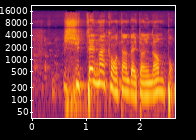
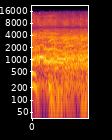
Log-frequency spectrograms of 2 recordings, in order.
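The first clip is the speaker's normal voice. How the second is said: bursting out laughing; big shouted laugh; loud laugh; 4 semitones higher, 5 dB louder than usual. Real, not acted. Loud laughing at own joke.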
